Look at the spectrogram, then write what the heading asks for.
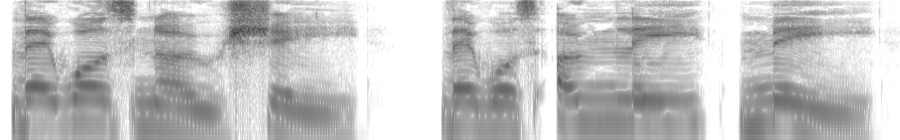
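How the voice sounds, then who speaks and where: Woman as a terse, slow young male hybrid. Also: on the low side, no room sound, clean studio sound. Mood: firm, wry. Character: hollow-faced, scarred young male human-alien hybrid, terse and wry.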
